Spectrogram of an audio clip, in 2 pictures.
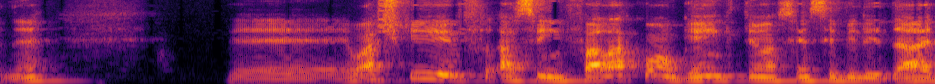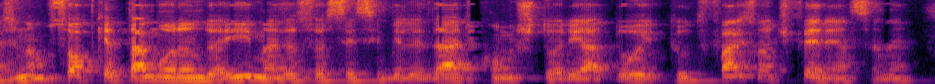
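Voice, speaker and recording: A man's voice: mid-range voice, darkish tone. A man with a Brazilian accent hosting a casual interview about language over a video call, chatty and hesitant, trailing off and restarting often. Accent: Brazilian Portuguese. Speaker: host, linguist.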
